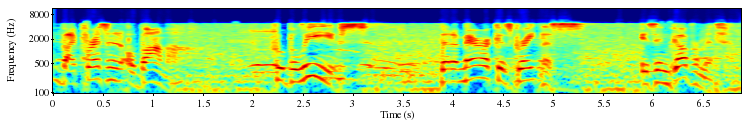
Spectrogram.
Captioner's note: booing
